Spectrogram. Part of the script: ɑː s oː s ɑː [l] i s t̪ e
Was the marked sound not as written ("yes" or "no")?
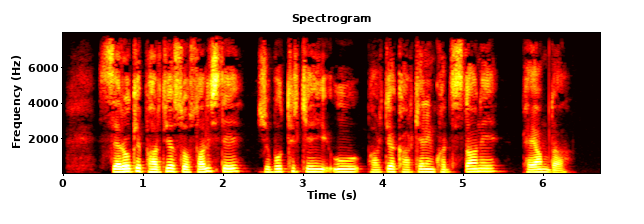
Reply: no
